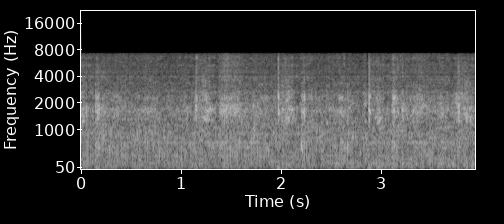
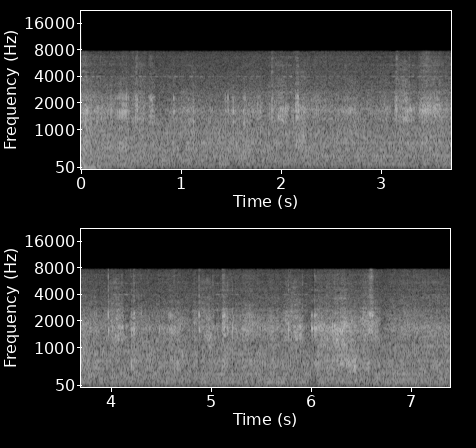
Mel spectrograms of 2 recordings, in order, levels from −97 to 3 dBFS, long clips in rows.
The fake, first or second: first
